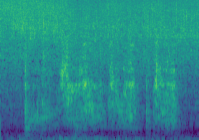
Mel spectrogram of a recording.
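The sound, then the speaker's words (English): Grits being stirred in a pot at breakfast in a home kitchen: scraping strokes against the pot with a soft sizzling, bubbling texture, a few sharper knocks among them. No voices. “Got to stir the grits so they don't stick.”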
